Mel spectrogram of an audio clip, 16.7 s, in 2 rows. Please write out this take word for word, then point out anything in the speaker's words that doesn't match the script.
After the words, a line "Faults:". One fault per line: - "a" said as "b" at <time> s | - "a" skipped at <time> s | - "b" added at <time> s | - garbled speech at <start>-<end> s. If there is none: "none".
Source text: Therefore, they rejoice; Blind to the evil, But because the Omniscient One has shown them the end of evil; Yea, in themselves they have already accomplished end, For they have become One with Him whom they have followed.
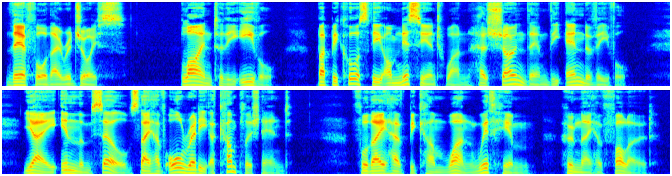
Therefore, they rejoice; Blind to the evil, But because the Omniscient One has shown them the end of evil; Yea, in themselves they have already accomplished end, For they have become One with Him whom they have followed.
Faults:
none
